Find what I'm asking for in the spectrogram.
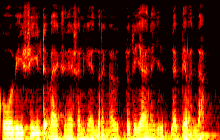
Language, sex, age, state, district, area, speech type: Malayalam, male, 18-30, Kerala, Palakkad, rural, read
